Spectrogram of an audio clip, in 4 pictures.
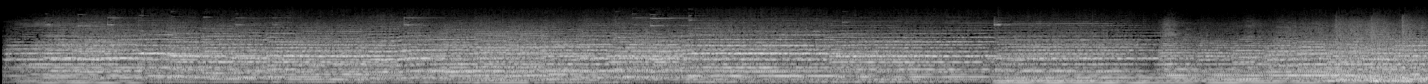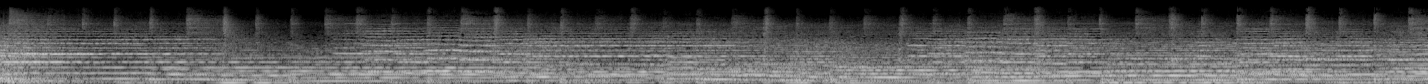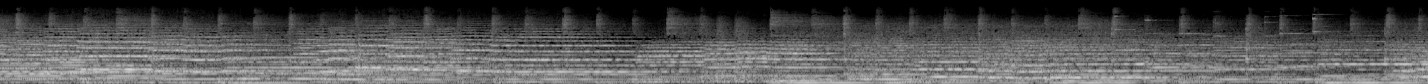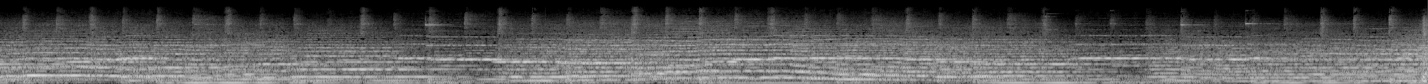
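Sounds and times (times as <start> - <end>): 
instrumental music: 0.0 - 57.1.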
